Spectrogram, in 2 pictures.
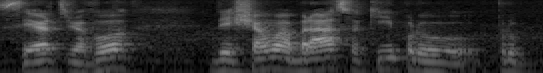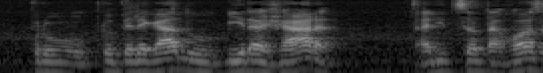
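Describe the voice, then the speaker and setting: A man's medium-pitched voice with a southern Brazilian accent, fairly even intonation and a fairly slow pace, against noticeable background noise. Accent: southern Brazilian (gaúcho). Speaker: police chief and law speaker. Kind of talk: live stream talk. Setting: live video stream. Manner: casual, friendly.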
